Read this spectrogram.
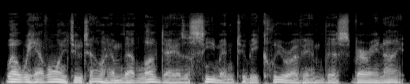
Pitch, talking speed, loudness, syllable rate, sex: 95 Hz, 295 wpm, -18 LUFS, 6.3 syllables/s, male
